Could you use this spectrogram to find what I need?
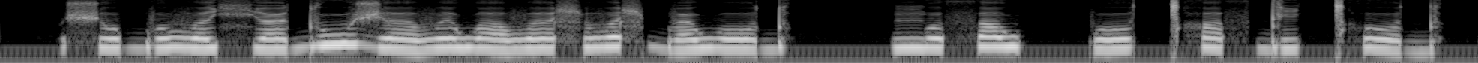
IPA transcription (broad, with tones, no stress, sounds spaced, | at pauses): ʃ ʊ˩˧ b ʊ˩˥ β ə˩˥ ç œ˩˧ d uː˦˥ ʒ əː˨˩ β ɘ˧ w ʌ˨˩ β əː˧ ɬ β ə˦˥ ɬ b œ˩˥ w o˧ d | ŋ ʊ˧ θ ʌ˦˥ w pː ʊː˩˥ ǀʰ ʌ˥˩ θ d i˧ ǀʰ ʊ˥˩ d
